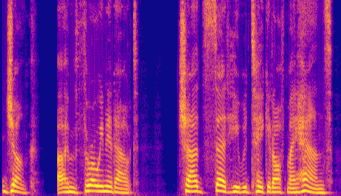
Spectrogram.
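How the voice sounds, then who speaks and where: A woman's voice: deep voice, steady tone, normal speed, darkish tone, no echo, studio quality, close to an everyday voice. Woman playing a prim, disapproving rich widow. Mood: curt, uneasy.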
